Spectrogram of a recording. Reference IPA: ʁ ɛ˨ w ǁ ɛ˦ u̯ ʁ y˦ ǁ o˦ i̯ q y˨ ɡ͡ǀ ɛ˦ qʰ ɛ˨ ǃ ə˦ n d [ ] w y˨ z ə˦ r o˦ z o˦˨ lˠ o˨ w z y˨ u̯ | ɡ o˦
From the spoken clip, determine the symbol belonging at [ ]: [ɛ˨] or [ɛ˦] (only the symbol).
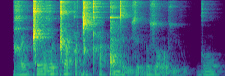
ɛ˨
